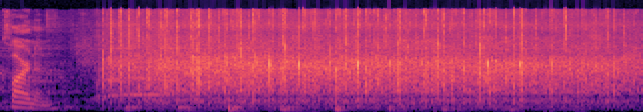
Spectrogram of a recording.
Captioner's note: audience cheering and applauding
